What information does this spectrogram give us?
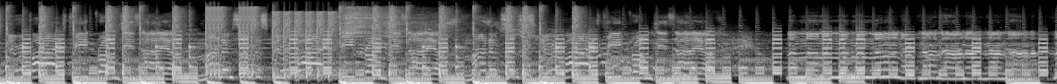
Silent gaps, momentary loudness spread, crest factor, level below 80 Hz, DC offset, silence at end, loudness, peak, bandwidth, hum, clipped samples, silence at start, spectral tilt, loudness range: none; 3 LU; 10 dB; -14 dBFS; under 0.1%; 0 s; -10 LUFS; 0 dBFS; 19 kHz; none; 0.5%; 0 s; -4 dB/octave; 2 LU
